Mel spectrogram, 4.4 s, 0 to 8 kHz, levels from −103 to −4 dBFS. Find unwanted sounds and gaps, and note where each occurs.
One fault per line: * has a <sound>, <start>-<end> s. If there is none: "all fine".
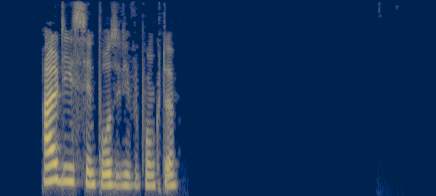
all fine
